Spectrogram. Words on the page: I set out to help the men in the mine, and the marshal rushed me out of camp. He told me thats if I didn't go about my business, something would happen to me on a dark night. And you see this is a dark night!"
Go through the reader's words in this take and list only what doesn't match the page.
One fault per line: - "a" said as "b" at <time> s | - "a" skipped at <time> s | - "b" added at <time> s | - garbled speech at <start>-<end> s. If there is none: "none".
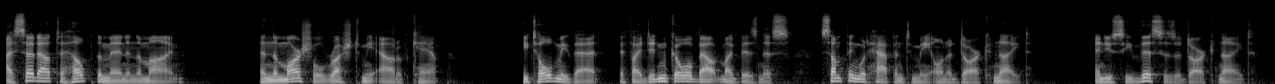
- "thats" said as "that" at 5.7 s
